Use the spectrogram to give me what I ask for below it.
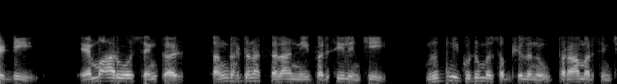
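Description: Throughout, the speech carries G.723.1 codec damage: band-limited to roughly 250 Hz–3.5 kHz, muffled and hoarse, consonants smeared, consistent with a coarse low-rate coder near 6.3 kbit/s. At 1.79–1.83 s and 4.40–4.50 s, VoIP packet loss concealed by the speech codec stretches the last sound into a fading buzzy tone or coloured noise, fitting one and two lost 30 ms frames.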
